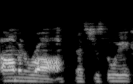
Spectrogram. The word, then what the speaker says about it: Amun-Ra: So you can spell it Ra or Re, it doesn't matter. So Amun-Ra, A-M-E-N Ra, or Amun-Re, A-M-U-N-R-E. It's the same thing. And I just call it Amun-Ra.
